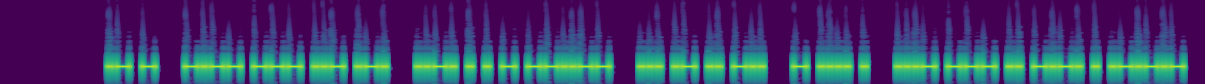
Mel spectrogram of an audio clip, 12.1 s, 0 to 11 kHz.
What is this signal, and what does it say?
Morse code, heard as a keyed tone, about 28 wpm, 700 Hz. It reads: AT YOUR FEET, SAID THE VOICE.
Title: Sentences from Top 1000 Words - Review Part 1 - 28wpm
